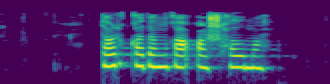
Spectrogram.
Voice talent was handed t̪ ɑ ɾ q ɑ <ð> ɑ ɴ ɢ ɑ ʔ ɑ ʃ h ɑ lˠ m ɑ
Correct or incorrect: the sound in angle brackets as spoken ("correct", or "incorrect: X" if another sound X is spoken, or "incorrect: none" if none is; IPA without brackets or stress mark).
correct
